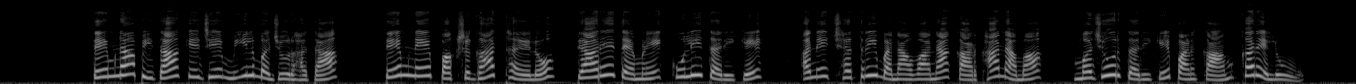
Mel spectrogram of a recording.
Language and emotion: Gujarati, neutral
